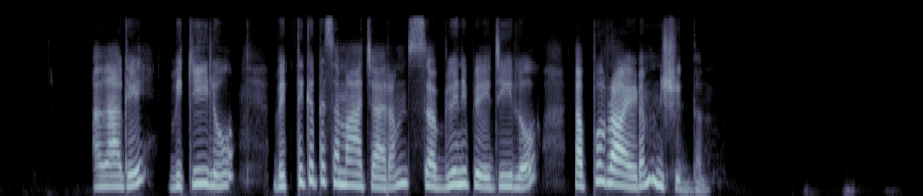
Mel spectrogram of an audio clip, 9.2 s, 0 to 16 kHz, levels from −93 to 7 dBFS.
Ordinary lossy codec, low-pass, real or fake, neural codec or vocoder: none; 10.8 kHz; fake; codec, 24 kHz, 1 kbps, SNAC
